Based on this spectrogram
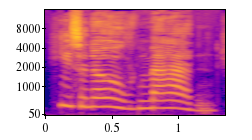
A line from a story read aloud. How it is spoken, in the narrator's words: she begged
